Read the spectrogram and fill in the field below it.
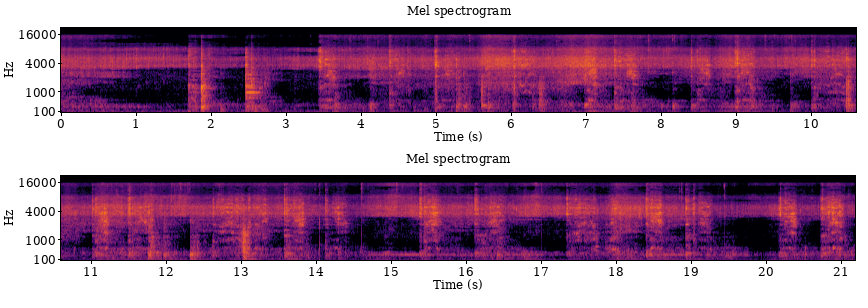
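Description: Fried cauliflower and potatoes stirred with spices in a pan make a continuous close sizzle, overlaid with repeated scraping and clinking strokes of a spoon against the vessel in an irregular rhythm.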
